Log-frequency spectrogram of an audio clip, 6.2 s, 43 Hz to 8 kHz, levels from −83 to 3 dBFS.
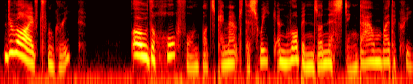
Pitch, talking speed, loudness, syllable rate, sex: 175 Hz, 185 wpm, -22 LUFS, 4.6 syllables/s, male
